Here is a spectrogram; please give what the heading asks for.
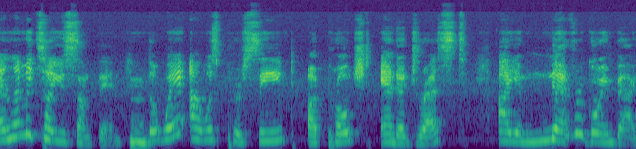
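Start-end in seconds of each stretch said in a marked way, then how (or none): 5.0-6.4 voice breaking and cracking mid-line. Describing being treated differently after dressing modestly, voice cracking. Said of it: "You hear that voice crack?".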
